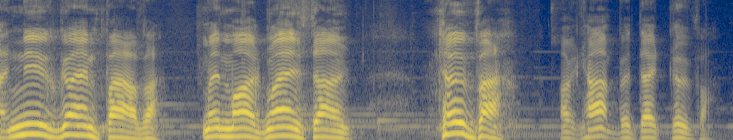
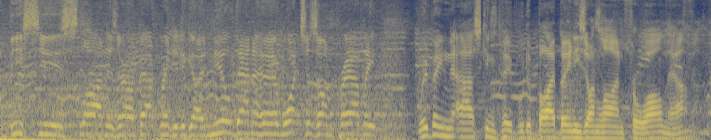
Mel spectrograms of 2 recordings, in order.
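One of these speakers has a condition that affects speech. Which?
The first: motor neurone disease; hand onset; early slurred speech, unable to speak for about 5 years.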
